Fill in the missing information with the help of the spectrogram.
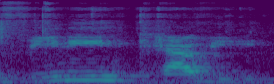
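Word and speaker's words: venae cavae: are called the vini the way to pronounce this is vini kabi kabi there are two of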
